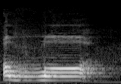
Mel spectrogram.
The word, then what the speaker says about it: Allah: Allah, Allah. – So the tongue, the back is rising towards the palate and giving that fullness in the sound while it's being pronounced, while it's coming out.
